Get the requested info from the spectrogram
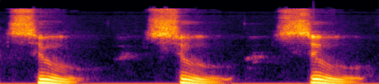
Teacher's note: con esa doble o es una u larga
